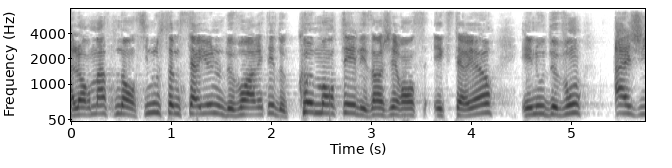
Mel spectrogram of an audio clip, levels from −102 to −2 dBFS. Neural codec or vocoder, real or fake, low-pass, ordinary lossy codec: none; real; 7.2 kHz; MP3, 64 kbps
